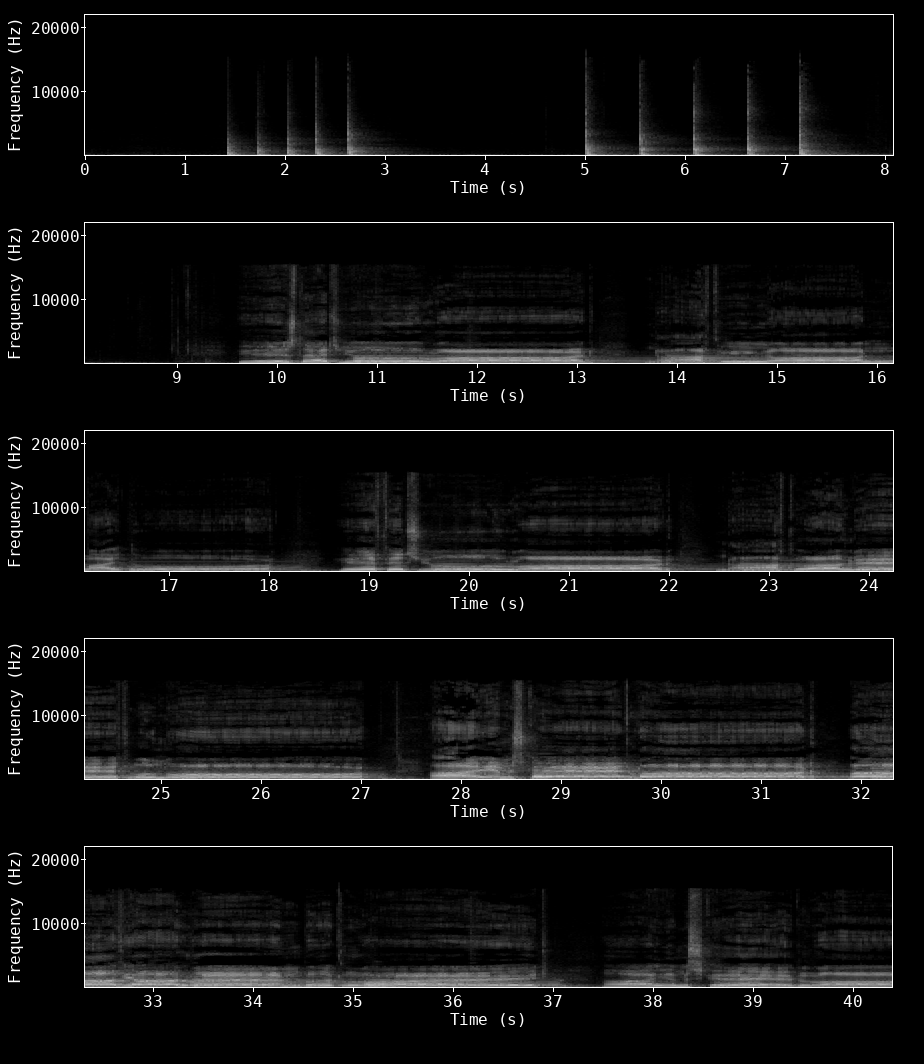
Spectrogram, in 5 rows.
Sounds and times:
Music: 7.5 - 40.3.

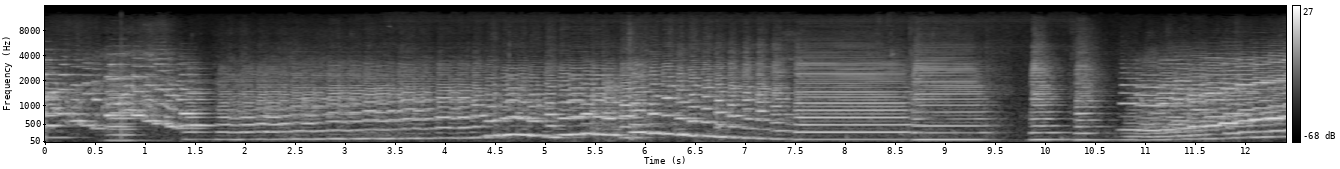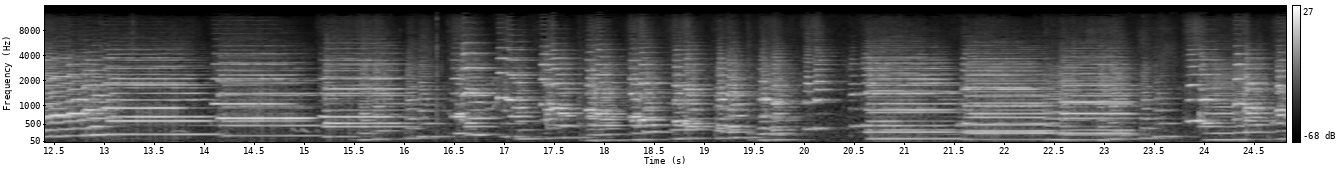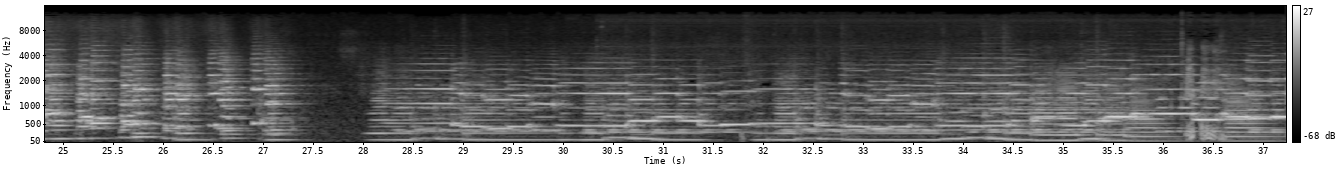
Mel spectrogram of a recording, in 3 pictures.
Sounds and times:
Clarinet: 0.0 - 37.2
Saxophone: 0.0 - 37.2.

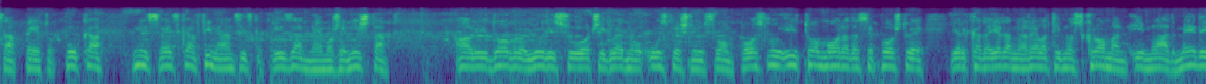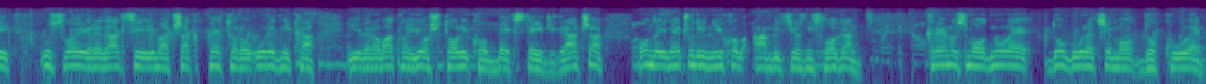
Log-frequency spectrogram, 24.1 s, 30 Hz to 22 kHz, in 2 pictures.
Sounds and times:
Speech: 0.0 - 24.1.

